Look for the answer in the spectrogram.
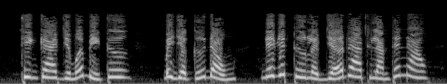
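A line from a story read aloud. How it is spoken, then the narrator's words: Angry. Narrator (Vietnamese): Đinh Đan tức giận nói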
